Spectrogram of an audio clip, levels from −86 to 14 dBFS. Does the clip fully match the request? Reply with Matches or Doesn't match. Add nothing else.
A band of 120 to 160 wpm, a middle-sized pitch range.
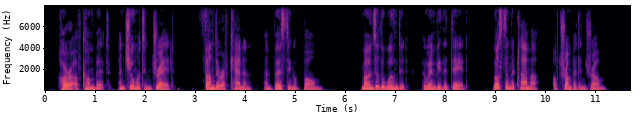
Doesn't match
